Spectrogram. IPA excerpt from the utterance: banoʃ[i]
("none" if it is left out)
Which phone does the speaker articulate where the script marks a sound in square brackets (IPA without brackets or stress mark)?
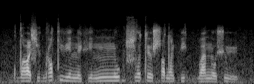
y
